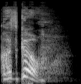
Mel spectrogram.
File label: Horse Start Adult; Duviri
